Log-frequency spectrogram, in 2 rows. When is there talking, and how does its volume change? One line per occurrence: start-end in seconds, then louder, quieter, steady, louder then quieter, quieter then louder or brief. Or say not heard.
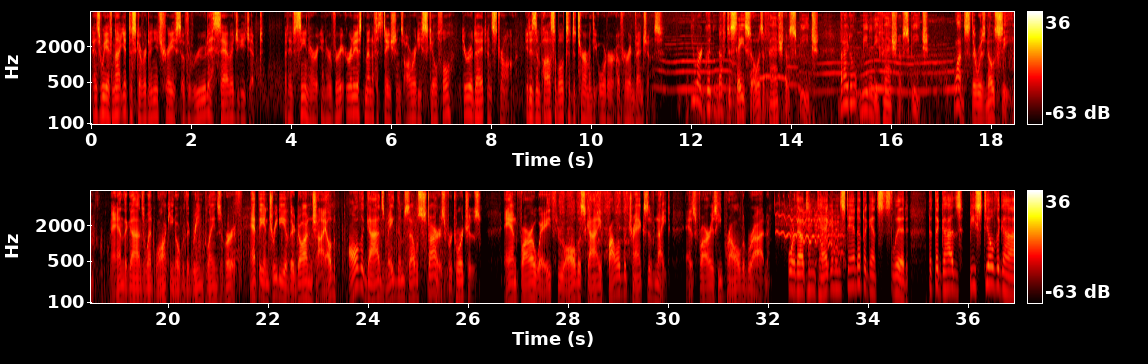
0.0-36.8 steady.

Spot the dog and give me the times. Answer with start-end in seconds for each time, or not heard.
11.2-17.5.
